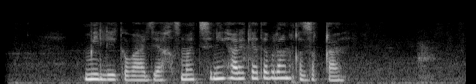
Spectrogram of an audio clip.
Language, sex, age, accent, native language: Uzbek, female, 18-24, Buxoro, Uzbek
